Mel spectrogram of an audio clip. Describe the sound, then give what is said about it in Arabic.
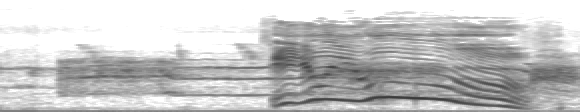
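A rooster crows once: a long, loud cock-a-doodle-doo that holds steady and then drops in pitch at the end, after a softer sustained tone. “وفي هذه الأثناء عاد ديك وبصحبته أرنو، ولما شاهد بنفسه ما يجري صاح وقال:”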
